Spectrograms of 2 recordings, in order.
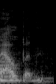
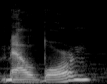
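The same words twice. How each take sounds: First: The R sound in the word is silent. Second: The R sound in the word is pronounced. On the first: The speaker calls it right. "There is an R, but it's silent for our pr- pronunciation" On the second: The speaker calls it wrong. "most people from America call it Melbourne"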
